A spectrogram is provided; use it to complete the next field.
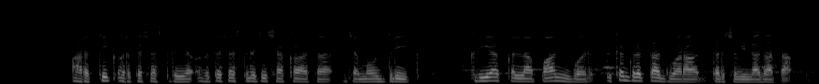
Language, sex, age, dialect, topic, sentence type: Marathi, male, 18-24, Southern Konkan, banking, statement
